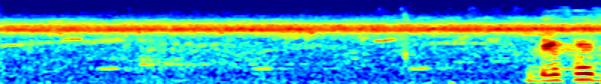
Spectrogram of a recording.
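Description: Steady, high-pitched chirring of insects such as crickets, a continuous background drone. A woman's voice starts again near the end.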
